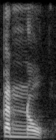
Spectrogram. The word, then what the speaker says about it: กนก: คะ เช่น นะ คะ กนก อ่าน ว่า กนก จรวด อ่าน ว่า จรวด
